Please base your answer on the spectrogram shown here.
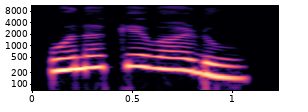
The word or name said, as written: ಒನಕೆವಾಡು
